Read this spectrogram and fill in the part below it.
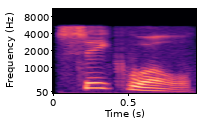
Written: sequel

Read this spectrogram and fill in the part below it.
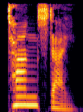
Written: tungstite

